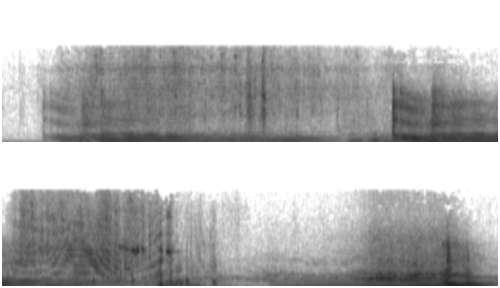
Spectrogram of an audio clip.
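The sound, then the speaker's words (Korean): A car charges head-on during a movie chase. A loud, revving engine roar runs throughout, cut by several sharp tire squeals and skids, with a louder surge of engine noise near the end. “그때 정면에서 베네딕트의 자동차가 돌진해 옵니다.”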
